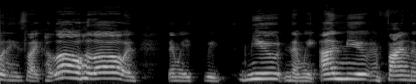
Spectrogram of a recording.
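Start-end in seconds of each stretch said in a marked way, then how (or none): 0.4-1.2 hello called out higher and louder, echoing back; calling hello down the phone. Retold or imitated. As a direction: shout hello back down the line.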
